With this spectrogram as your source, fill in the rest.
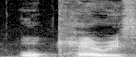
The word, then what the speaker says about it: Ceres: Was it Rhiannon, Ceres, or Keris, I think it's pronounced. Keris. Yeah, it is Keris.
